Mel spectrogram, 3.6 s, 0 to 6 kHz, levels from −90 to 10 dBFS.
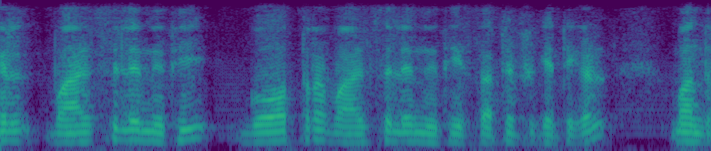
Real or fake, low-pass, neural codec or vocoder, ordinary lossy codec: real; 5.4 kHz; none; Opus, 32 kbps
